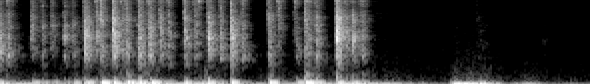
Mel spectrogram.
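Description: Computer keyboard being typed on in a quick run of keystrokes that stops a little under three seconds in, followed by a single low thump near the end.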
